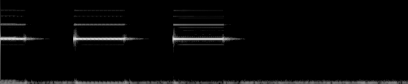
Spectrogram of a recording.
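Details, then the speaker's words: First Alert OneLink hardwired smoke alarms, test pressed on one unit: three loud half-second high-pitched beeps about once a second, then quiet, as all the linked units sound together; very loud, normal. "yeah now as you can tell that was very very painful like well i mean not really painful for me because i had my uh i had my hearing protection on thankfully"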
